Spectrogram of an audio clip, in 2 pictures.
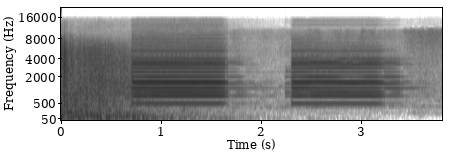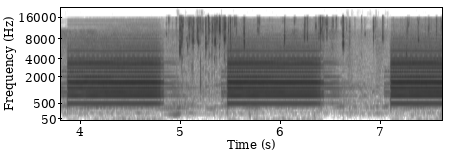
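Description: In the video game Project Zomboid, a loud bombing blast erupts up close, then a harsh buzzing alarm tone pulses on and off in a steady repeating rhythm, with faint crackling underneath.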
